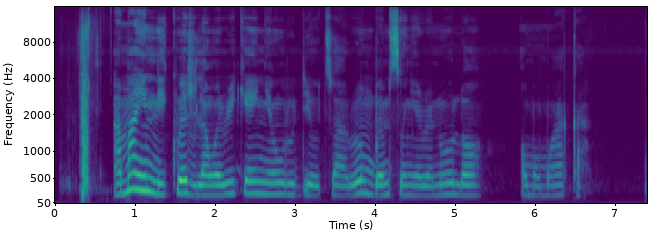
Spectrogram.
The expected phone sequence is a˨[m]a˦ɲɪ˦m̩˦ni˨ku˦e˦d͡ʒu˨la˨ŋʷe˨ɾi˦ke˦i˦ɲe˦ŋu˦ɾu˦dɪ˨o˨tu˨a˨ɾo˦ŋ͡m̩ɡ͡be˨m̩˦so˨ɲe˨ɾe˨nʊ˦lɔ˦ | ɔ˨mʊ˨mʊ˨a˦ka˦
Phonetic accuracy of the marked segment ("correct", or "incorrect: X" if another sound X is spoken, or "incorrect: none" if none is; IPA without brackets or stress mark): correct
